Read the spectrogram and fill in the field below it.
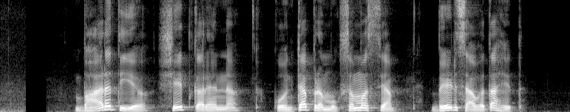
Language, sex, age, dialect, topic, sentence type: Marathi, male, 25-30, Standard Marathi, agriculture, question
